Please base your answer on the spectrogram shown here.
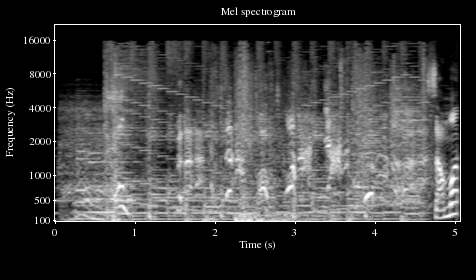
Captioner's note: laughing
